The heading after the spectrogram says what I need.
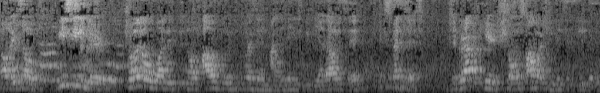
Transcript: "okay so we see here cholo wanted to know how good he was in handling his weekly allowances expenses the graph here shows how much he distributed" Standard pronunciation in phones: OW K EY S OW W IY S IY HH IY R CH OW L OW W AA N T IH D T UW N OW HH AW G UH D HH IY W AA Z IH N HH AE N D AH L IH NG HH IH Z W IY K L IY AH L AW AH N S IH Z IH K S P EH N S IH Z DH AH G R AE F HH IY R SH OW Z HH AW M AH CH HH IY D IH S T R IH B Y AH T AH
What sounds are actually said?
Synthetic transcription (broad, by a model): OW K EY S OW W IY S IY HH IY R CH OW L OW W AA N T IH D T UW N OW HH AW G UH D HH IY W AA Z IH N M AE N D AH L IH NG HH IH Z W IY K IY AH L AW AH S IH IH K S P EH N S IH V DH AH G R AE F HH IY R SH OW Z HH AW M AH CH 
